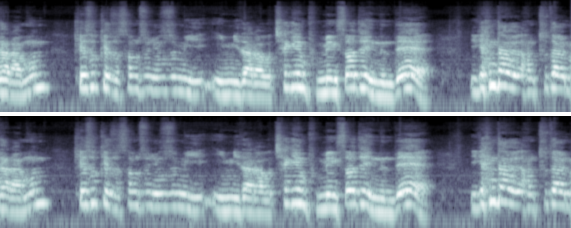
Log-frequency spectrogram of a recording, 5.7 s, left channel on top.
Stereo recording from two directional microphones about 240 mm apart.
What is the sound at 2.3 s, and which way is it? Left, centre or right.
Speech, centre.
